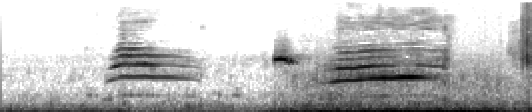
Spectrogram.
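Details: Bengal-looking male street cat calling a female while in heat, giving a wavering meow, then a brief chirp and a loud, sustained, slightly rising yowl, with steady low-frequency hum behind.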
